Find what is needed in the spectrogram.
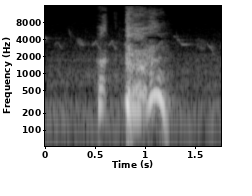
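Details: A person's single sneeze, a short inward catch then one explosive burst trailing into a voiced tail, with a pet cat meowing in the background as if blessing it; sneezing.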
